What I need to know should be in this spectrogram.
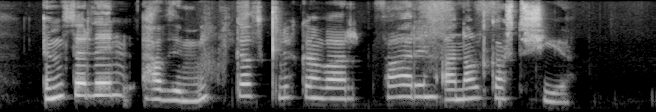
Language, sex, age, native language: Icelandic, female, 15, Icelandic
